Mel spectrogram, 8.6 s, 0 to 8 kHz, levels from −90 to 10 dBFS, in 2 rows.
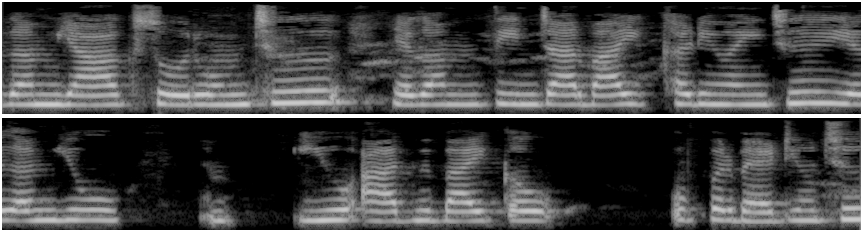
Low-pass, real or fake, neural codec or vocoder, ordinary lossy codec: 7.2 kHz; real; none; MP3, 32 kbps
